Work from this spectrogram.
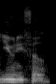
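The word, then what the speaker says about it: UNIFIL: Lebanon right and then you pronounce that uni Phil that's kind of the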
